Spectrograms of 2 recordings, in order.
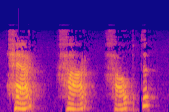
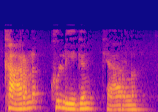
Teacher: Nella prima parte domina la fricativa glottidale sorda, Herr, Har, Haupt, e nella seconda parte invece la consonante occlusiva velare sorda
